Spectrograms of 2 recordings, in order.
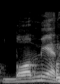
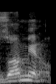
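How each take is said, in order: First: The word starts with a heavy d-like sound. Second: The word starts with a buzzing z sound. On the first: The speaker calls it right. "bo, bomir" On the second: The speaker calls it wrong. "itu bukan zomir"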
